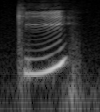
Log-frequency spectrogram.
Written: Ci

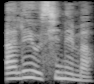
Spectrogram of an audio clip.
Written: aller au cinema

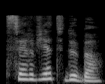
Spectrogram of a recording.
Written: serviette de bain

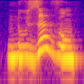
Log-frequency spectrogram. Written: Nous avons

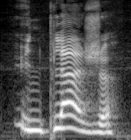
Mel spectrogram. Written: Une plage

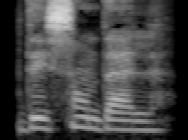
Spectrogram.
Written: Des sandales

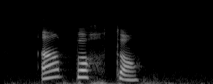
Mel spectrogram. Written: Important

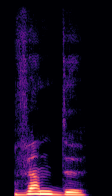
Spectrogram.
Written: 22

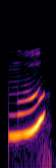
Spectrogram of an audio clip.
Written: Mou

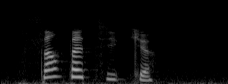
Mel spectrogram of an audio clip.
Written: sympathique

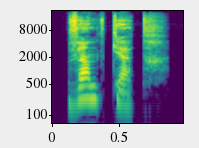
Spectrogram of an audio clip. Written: 24

